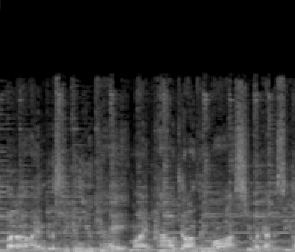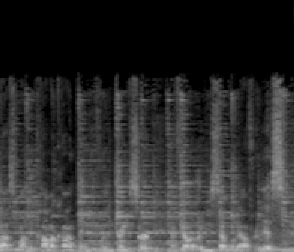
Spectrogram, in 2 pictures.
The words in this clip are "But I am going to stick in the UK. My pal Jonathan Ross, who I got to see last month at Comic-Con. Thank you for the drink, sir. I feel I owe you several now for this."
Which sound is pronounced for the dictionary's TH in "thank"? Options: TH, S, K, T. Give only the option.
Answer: TH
